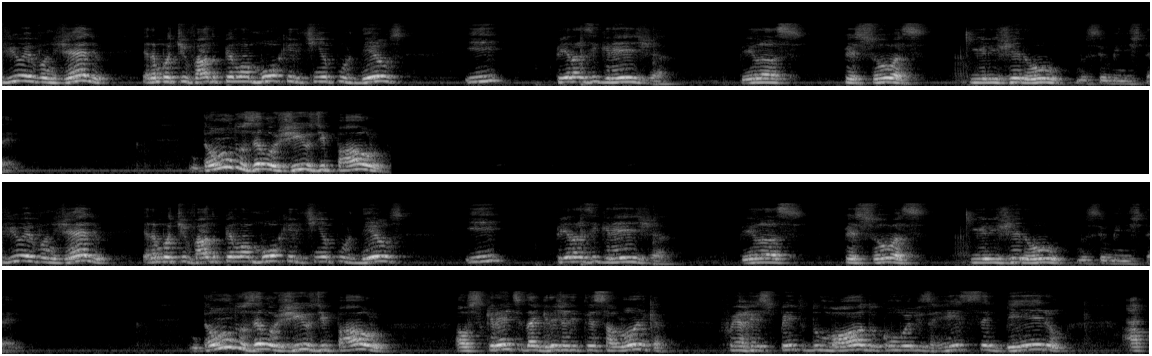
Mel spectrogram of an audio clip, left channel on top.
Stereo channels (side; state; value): left; drops out; at 15.4 s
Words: o Evangelho era motivado pelo amor que ele tinha por Deus e pelas igrejas, pelas pessoas que ele gerou no seu ministério. Então, um dos elogios de Paulo aos crentes da igreja de Tessalônica foi a respeito do modo como eles receberam a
